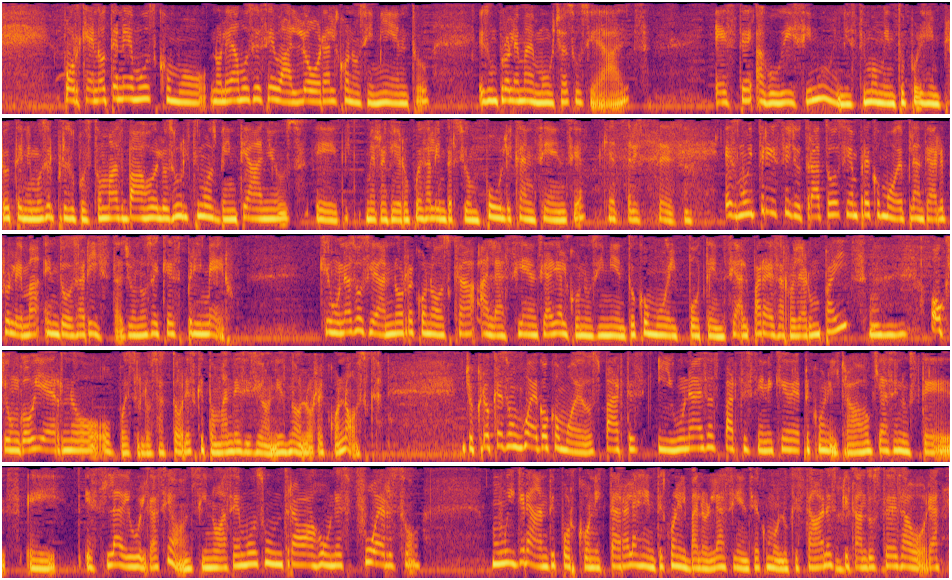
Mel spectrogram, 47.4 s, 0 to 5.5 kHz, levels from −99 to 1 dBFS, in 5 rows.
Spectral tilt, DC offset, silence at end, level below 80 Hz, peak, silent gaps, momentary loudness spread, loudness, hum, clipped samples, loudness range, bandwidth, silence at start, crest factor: -8 dB/octave; under 0.1%; 0 s; -42 dBFS; 0 dBFS; none; 7 LU; -14 LUFS; none; under 0.1%; 3 LU; 5.4 kHz; 0 s; 12 dB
